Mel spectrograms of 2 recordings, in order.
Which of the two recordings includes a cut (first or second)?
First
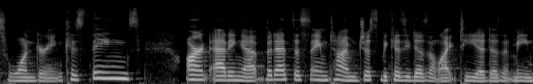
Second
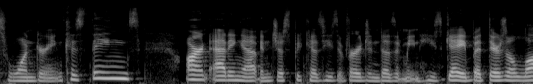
second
